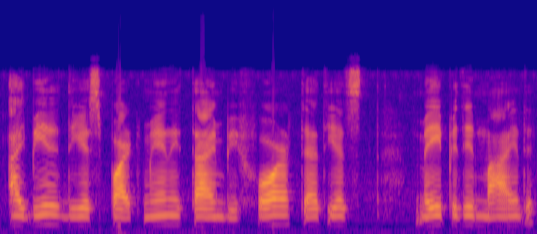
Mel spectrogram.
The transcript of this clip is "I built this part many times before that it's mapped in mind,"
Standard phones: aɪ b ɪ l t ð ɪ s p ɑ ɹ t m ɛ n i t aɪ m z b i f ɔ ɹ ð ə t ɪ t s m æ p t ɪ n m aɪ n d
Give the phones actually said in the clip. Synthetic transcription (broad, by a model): aɪ b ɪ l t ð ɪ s p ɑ ɹ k m ɛ n i t aɪ m b i f ɔ ɹ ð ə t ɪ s m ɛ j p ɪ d m aɪ n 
